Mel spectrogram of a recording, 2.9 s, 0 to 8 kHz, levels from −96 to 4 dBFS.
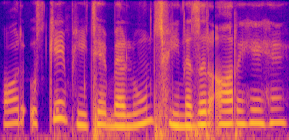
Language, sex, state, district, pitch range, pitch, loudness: Hindi, female, Himachal Pradesh, Shimla, 220-255 Hz, 240 Hz, -16 LUFS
